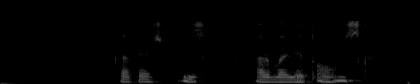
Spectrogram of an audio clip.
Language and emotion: Russian, neutral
